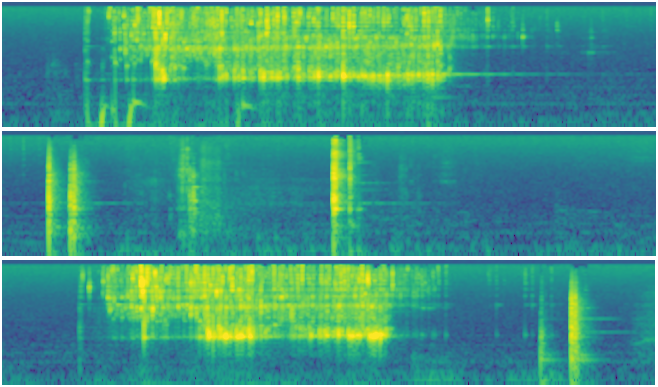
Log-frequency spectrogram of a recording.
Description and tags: wine/water pouring into a glass
bottle, glass, wine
